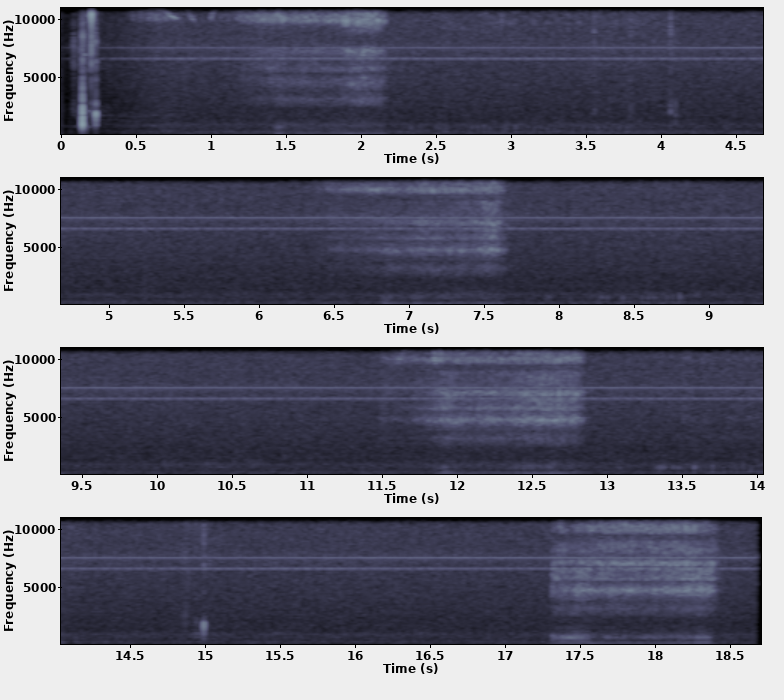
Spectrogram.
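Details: Sleeping Boston Terrier: slow, regular snorting snores, about one breath every five seconds, over steady room hum; snoring.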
